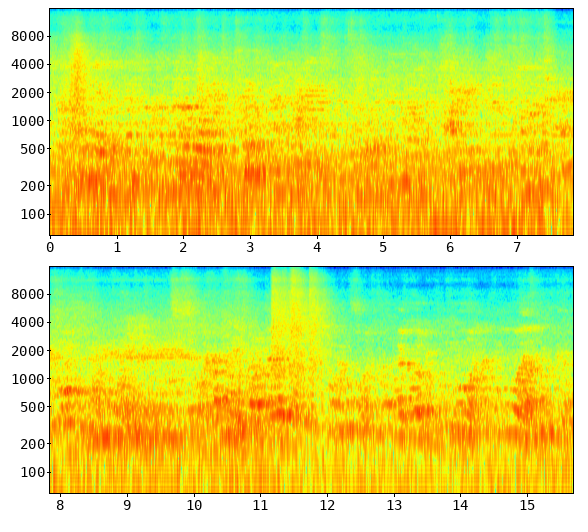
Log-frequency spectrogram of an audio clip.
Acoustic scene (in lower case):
cafe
